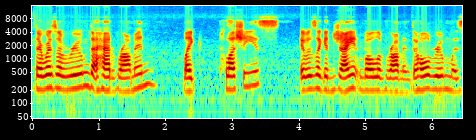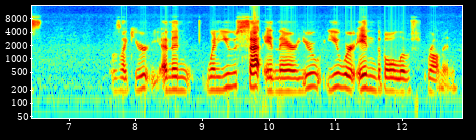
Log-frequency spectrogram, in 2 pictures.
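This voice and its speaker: Woman, casual podcast co-host, rambling storyteller, mid-pitched, dry sound. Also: steady tone, a little slow, a bit bright, dry recording, rough recording. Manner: chatty storytelling, many "like" fillers. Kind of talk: casual chat.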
